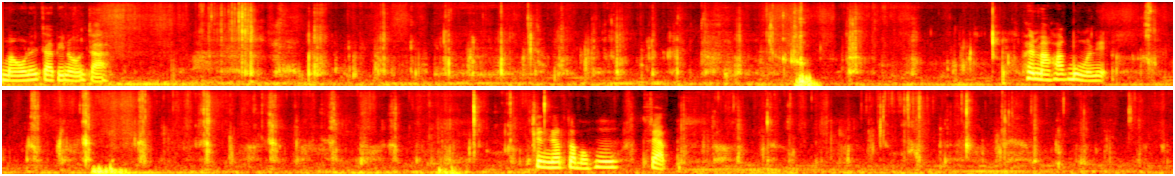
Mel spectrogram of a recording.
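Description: A young woman chews and crunches food close to a microphone.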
